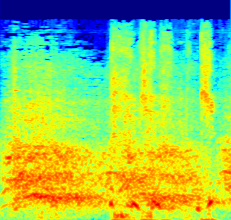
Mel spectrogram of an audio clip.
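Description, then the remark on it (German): A single voice imitates a volleyball team's battle cry, shouting loudly for a couple of seconds, with a rough sustained yell that breaks into two sharper, punchier bursts. “Okay, also ihr schreit einfach nur und dann vielleicht manchmal so”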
